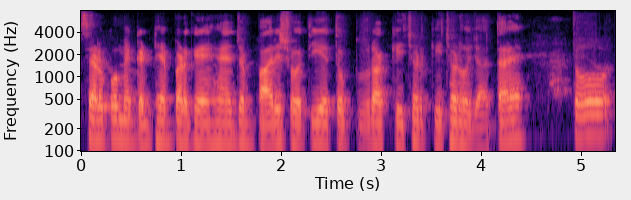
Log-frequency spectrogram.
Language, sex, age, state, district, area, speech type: Urdu, male, 18-30, Delhi, North West Delhi, urban, spontaneous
